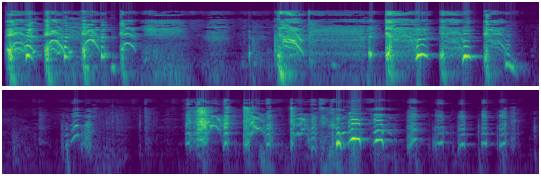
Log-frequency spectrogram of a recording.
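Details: A pet parrot in Italy, having heard its owner cough in winter, produces repeated bursts of human-like coughing, a learned imitation of the owner's cough rather than illness.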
